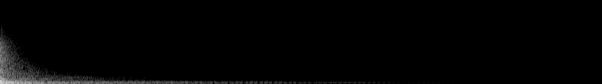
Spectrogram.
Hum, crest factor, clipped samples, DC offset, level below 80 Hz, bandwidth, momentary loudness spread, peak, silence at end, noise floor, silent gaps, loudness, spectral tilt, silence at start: none; 28 dB; under 0.1%; under 0.1%; -36 dBFS; 4.2 kHz; 26 LU; -4 dBFS; 4.9 s; under -90 dBFS; none; -31 LUFS; -8.5 dB/octave; 0 s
